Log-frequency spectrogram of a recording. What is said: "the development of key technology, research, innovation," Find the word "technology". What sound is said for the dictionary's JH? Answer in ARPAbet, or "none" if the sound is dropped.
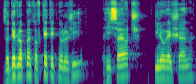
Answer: ZH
